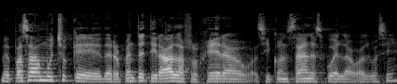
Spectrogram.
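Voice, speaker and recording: A man talks at a fairly quick pace in a normal speaking voice. His intonation is fairly even. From Mexico, Victoria, Tamaulipas. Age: 20s. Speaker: goalkeeper content creator. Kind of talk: interview.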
